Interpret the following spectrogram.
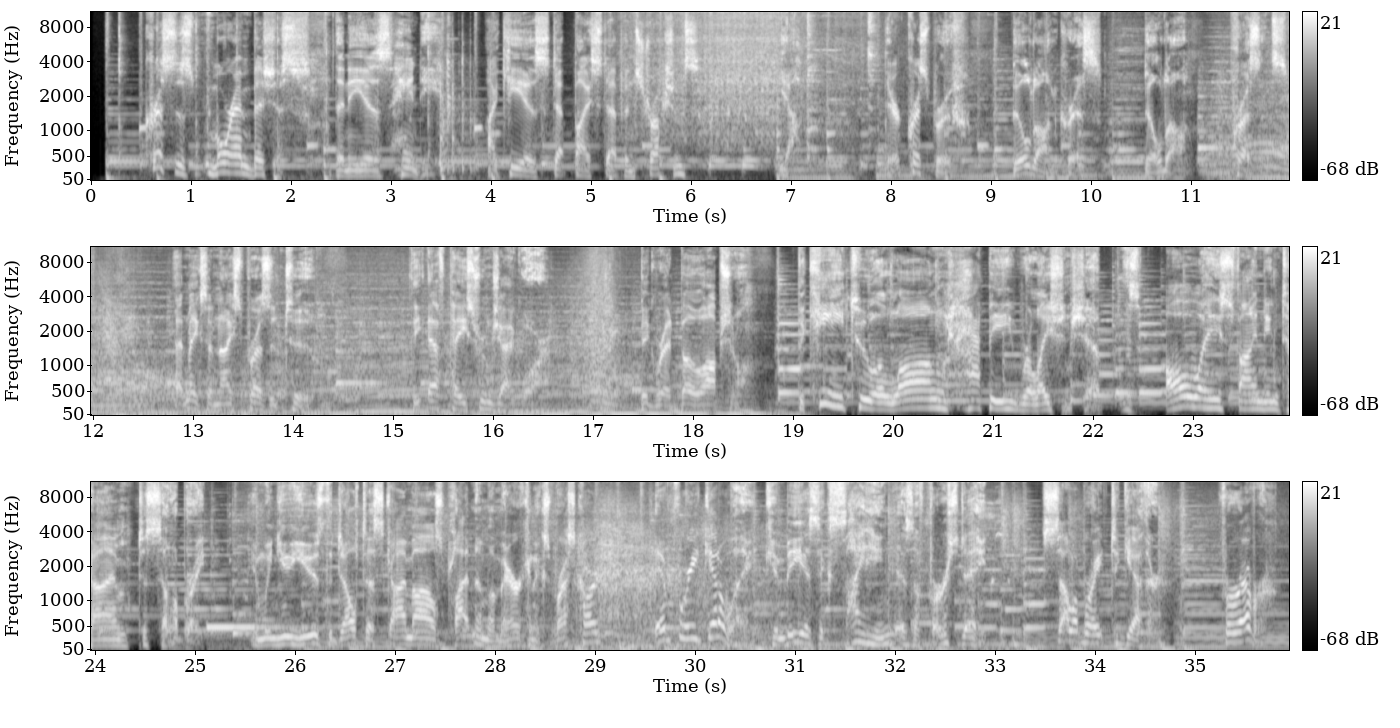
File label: Commercial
